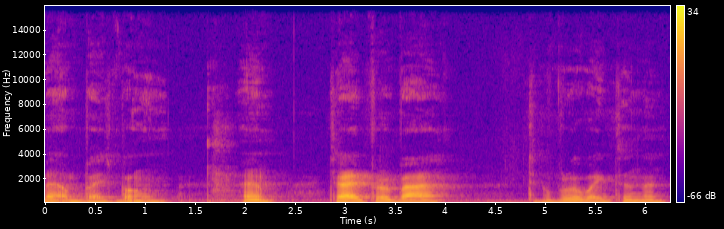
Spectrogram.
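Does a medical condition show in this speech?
Yes: MND; synthetic voice from banked voice.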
